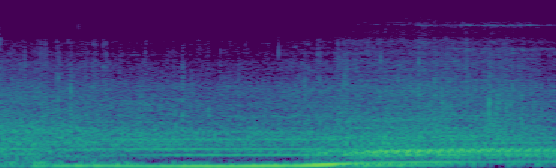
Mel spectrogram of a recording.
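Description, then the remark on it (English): A car's engine rumbles low, growing a little louder as it rolls up to a stop sign intersection, then settling into a steady idle as the vehicle comes to a stop. No one speaks. “Oh, here comes a car now.”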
